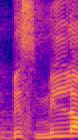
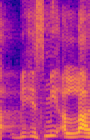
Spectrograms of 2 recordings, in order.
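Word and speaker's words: بسم الله: जब लफ्ज़ अल्लाह शुरू से पढ़ेंगे तो अल्लाह। लेकिन जब यह लब्ज़ अल्लाह कलाम के बीच में आएगा तो बिस्मिल्लाह होगा। बी इस्म इल्लाह बिस्मी अल्लाह नहीं होगा।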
